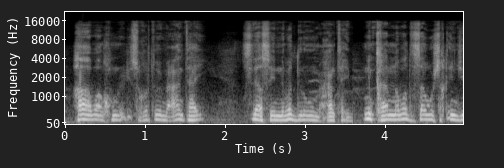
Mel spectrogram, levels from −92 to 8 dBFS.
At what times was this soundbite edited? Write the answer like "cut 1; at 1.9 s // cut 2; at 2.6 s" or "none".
cut 1; at 3.6 s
